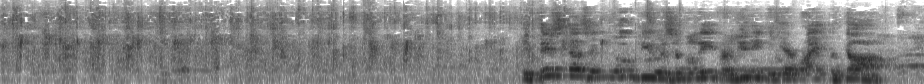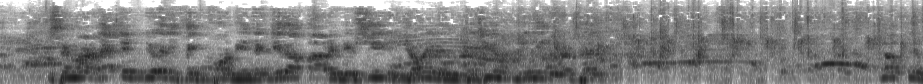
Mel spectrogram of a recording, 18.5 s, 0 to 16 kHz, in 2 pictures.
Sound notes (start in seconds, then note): 9.3 congregation amens; 15.4 congregation cheering and clapping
